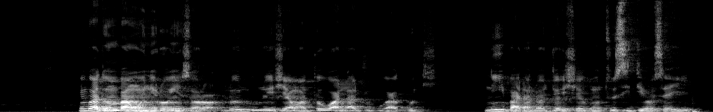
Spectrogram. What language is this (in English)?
Yoruba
